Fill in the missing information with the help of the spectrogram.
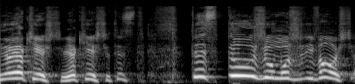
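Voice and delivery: hammed-up salesman caught off guard; flustered salesman. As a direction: stammer it out loudly.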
